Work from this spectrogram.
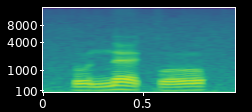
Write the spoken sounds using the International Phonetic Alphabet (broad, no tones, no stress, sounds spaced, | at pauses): u n ɛ k o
